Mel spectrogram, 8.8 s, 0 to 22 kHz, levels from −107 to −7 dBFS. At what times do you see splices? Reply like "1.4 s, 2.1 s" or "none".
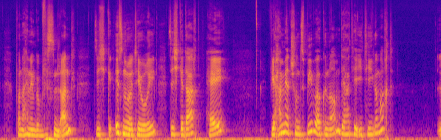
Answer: none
